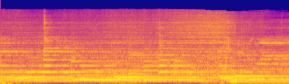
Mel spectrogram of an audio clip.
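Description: Live music led by a guitar playing sustained chords. Deeper low notes join in about four and a half seconds in.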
